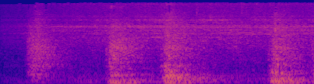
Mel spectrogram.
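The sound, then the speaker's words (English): A construction crew bangs on walls at a clinic with four heavy, dull thuds at uneven intervals, each blow followed by a short rumbling tail. “A construction crew is banging on some walls when Layla Herbert Gray walks in with her mom.”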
